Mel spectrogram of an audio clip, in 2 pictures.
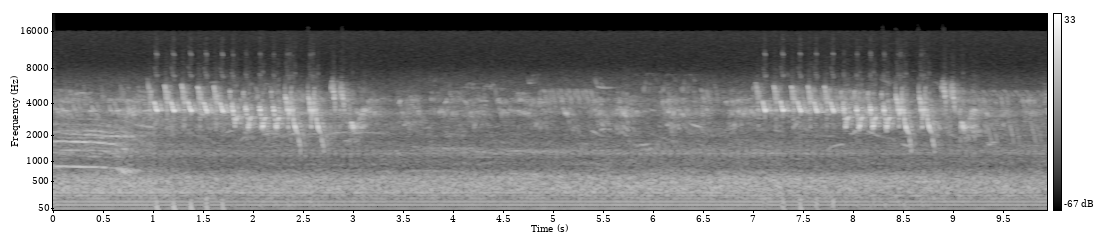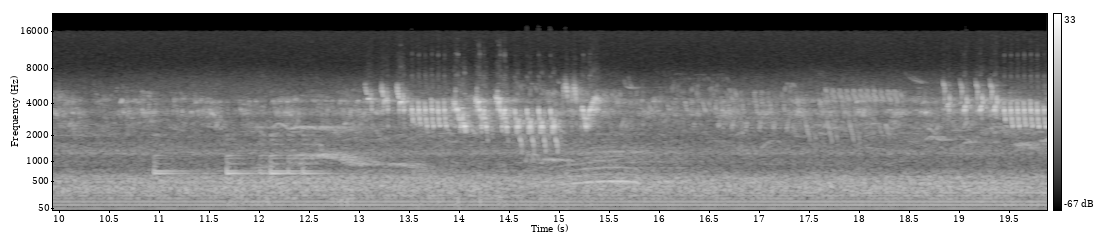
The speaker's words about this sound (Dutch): De vink.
